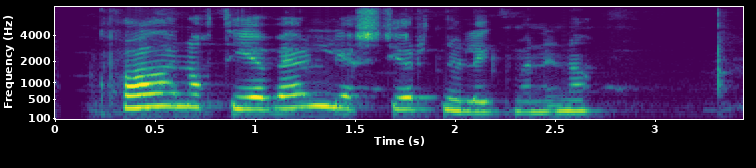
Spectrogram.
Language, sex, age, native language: Icelandic, female, 12, Icelandic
